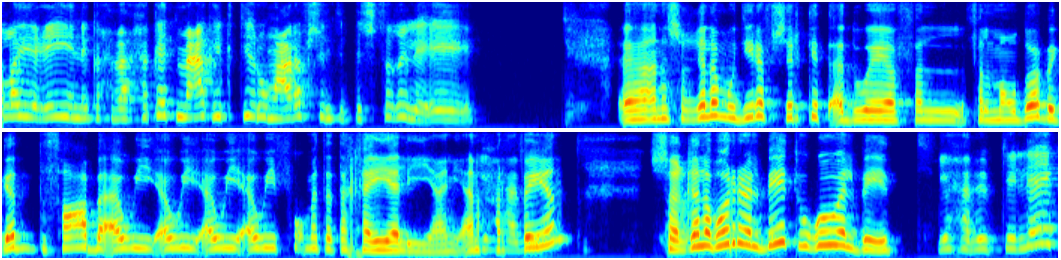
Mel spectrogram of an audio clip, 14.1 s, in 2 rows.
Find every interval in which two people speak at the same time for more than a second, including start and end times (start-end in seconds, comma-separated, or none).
none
